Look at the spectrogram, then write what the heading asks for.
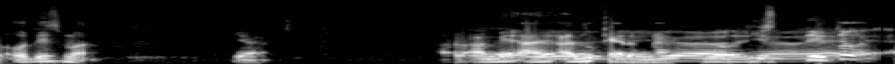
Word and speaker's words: Odisha: come again yeah odma is it is it pronounced odisa yeah I I at accent your accent is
